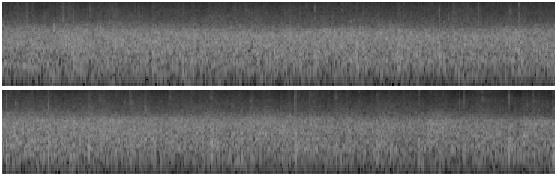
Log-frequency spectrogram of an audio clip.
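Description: An audience applauds in a big echoing hall.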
